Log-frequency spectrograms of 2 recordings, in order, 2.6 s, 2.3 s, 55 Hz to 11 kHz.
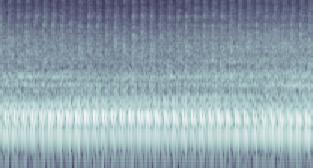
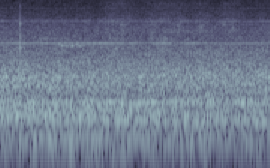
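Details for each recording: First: Rebuilt Toyota 7M-GE engine with hand-dremeled valve seats, test-run out of the car on a dolly without thermostat housing or radiator: a loud idle with a lumpy pulse near 160 a minute. One cylinder may be weak; number 3 was then leak-down tested. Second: Toyota 7M-GE engine, rebuilt with valve seats reworked, running out of the car on a dolly: steady, even high whirr with a faint fixed whine and no surging or rattle; fuel pump running normally when connected.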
